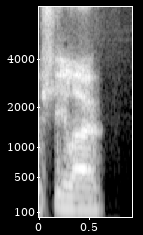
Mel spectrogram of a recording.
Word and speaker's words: Shiloh: I'm not sure of the story of how he came to know the Lord, but he met up with someone in Shiloh or Shiloh, as it's actually correctly pronounced if you're not Australian, and she was already doing some sort of therapy.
